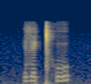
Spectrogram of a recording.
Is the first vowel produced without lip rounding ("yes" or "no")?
yes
